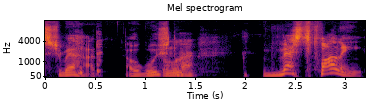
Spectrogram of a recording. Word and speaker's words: Westphalen: Westphalen, é isso?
